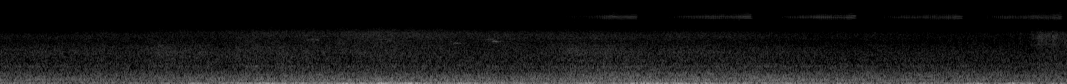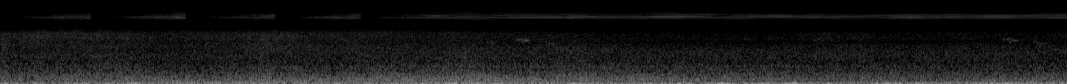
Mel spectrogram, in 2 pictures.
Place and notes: On the coast, Bird sound, Sound of the waves, Traffic sound
Manzhou Township, Pingtung County, Taiwan, 23 April, 11:01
